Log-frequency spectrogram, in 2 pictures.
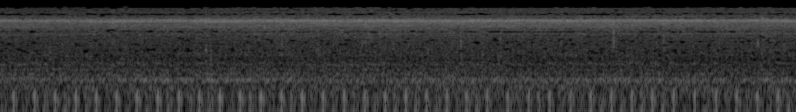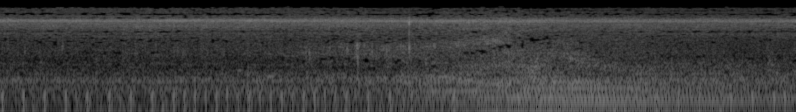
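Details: A motor idles with steady, fast low pulses and a constant high hiss, and a vehicle passes near the end, with no animal calls.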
